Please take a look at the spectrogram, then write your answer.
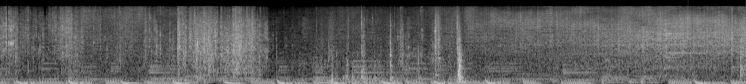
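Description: Ground beef sizzles and fries steadily on a Blackstone griddle, loud and close, with scraping and clattering of a spatula as the meat is broken up, with no talk.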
